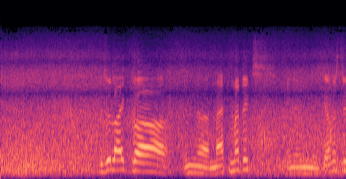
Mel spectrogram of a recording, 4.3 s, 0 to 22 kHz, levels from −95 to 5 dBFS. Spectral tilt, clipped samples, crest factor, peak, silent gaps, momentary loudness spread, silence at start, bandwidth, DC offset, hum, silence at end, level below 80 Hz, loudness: -6 dB/octave; under 0.1%; 14 dB; -2 dBFS; none; 10 LU; 0 s; 10.5 kHz; under 0.1%; none; 0 s; -60 dBFS; -17 LUFS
